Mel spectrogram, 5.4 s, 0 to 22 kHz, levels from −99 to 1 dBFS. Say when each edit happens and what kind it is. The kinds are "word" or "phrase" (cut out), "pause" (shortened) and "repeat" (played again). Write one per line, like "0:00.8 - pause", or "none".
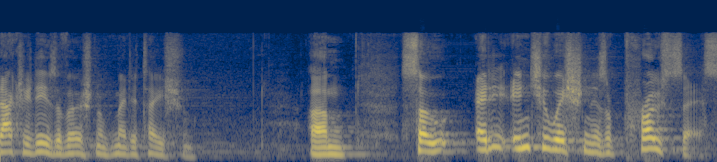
none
